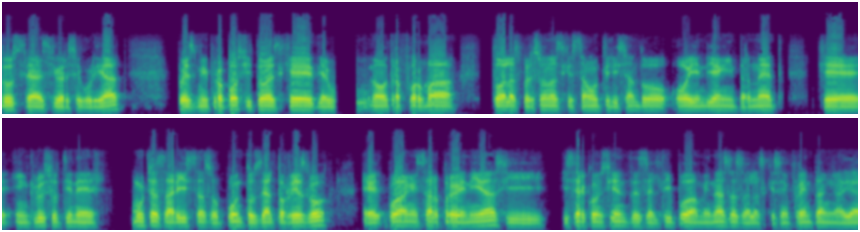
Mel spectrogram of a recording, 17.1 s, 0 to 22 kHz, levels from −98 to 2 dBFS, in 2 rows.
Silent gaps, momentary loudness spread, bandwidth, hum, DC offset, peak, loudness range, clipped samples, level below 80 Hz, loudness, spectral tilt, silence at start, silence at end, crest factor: 1.68-1.77 s, 3.41-3.54 s, 4.86-4.90 s, 8.12-8.16 s, 9.68-9.85 s, 14.06-14.15 s; 8 LU; 10 kHz; none; under 0.1%; 0 dBFS; 2 LU; under 0.1%; -58 dBFS; -14 LUFS; -5.5 dB/octave; 0 s; 0 s; 14 dB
